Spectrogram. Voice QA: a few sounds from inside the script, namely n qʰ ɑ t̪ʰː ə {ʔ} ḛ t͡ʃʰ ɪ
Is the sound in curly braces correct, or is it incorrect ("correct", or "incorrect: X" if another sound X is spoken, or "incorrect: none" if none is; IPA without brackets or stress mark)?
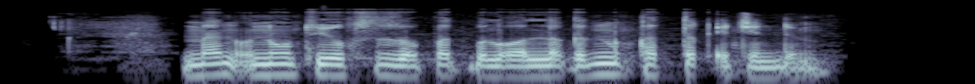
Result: incorrect: q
